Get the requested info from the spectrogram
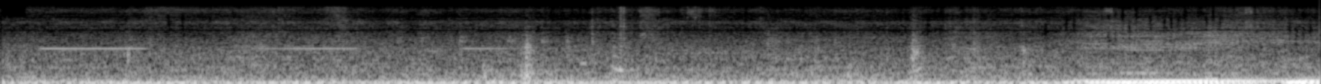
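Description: A vehicle engine idling with a steady low rumble, with three short high beeps about a second apart in the first two seconds. Loud music comes in near the end.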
